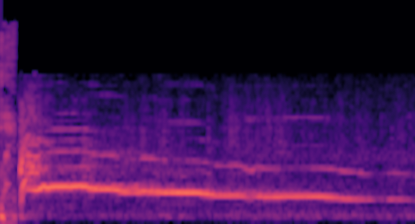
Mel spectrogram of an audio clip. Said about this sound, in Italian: sentono ululare sì? il lupo ulula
